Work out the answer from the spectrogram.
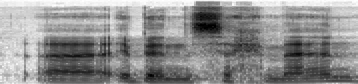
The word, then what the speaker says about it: Ibn Sihman: Indeed, as Cole points out, scholars like Ibn Sihman, which he says is the correct vocalization based on how his descendants pronounce it, who Cole says in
